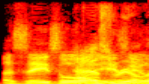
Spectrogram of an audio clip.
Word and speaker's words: Azrael: Azrael? Is that his name? – Azrael, that's it.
